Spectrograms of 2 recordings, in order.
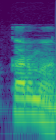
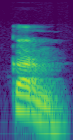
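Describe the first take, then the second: First: The word ends with a final 'a' vowel. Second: The word ends on the consonant 'm'. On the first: The speaker calls it wrong. "कर्मा कर्मा कर्मा कर्मा नहीं" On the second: The speaker calls it right.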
